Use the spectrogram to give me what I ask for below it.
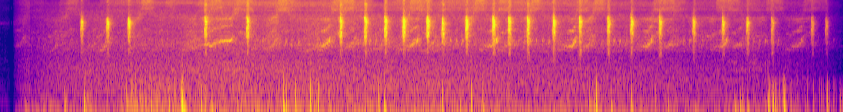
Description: • ほか動物の声（屋久島にて収録）
ウグイス　地鳴き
